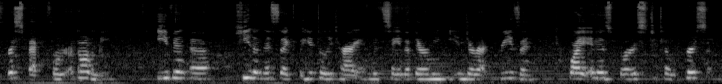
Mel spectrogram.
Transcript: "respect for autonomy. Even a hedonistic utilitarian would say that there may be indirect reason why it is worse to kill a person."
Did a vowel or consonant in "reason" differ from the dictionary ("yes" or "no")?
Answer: no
